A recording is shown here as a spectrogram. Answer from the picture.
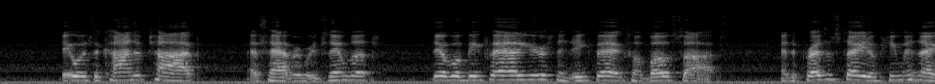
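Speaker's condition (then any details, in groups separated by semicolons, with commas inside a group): Parkinson's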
